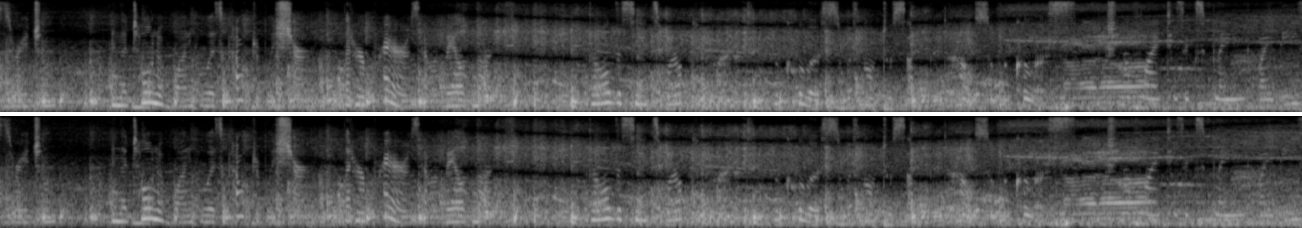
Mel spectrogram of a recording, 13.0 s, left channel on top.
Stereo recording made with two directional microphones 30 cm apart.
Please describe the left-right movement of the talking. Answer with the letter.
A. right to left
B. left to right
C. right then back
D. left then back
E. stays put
B.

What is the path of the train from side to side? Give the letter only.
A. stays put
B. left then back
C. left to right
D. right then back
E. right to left
C.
